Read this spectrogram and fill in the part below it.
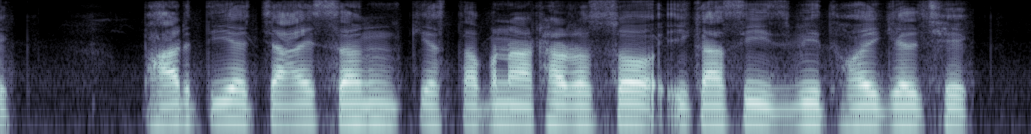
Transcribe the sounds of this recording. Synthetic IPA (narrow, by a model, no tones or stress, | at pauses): k | bʱaɾt̪ijət͡ʃajsəŋɡkeəst̪ʰapnaəʈʰaɾɔsɔ̃ʔḛkasid͡ʒbit̪ɦɔjɡelt͡ʃʰek̚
